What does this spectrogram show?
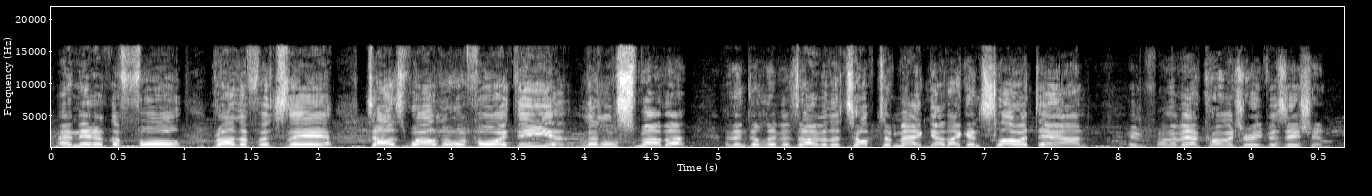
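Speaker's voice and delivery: brisk football commentator calling the play; live play-by-play. Acted. Caller describing the match to radio listeners, brisk play-by-play. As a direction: call each move as it happens.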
